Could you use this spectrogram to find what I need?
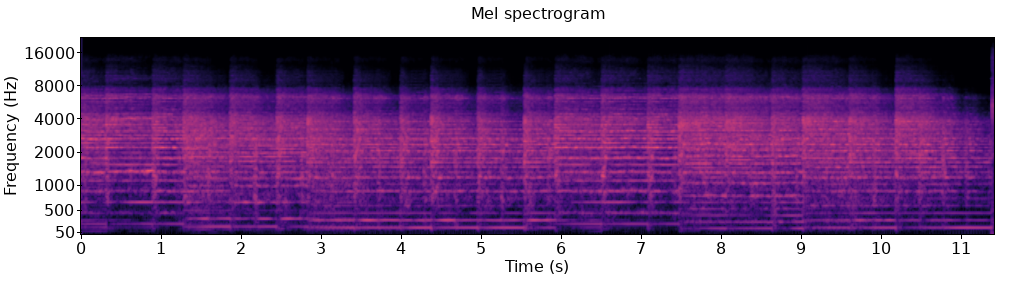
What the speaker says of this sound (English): And then I got another preset from Omnisphere, PRS Lead Guitar 8.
